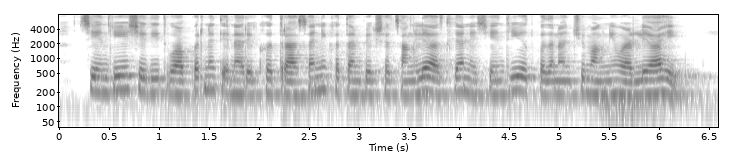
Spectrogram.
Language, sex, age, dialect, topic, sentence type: Marathi, female, 25-30, Standard Marathi, agriculture, statement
